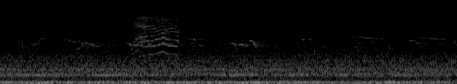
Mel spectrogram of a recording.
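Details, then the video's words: One coarse, nasal squawk from a catbird scolding a man, followed by soft scattered chirps from other birds over low steady outdoor noise. "Catbird Squawking at my Dad"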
